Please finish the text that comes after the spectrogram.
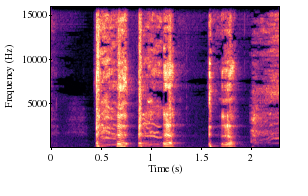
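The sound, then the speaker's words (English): Loud coughing in three quick pairs of harsh bursts with short pauses between them, trailing off into a softer sustained sound at the end, opening the cue music of a coronavirus news segment. No speech. “I, actually did forget that it starts with the coughing.”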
